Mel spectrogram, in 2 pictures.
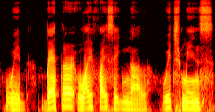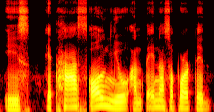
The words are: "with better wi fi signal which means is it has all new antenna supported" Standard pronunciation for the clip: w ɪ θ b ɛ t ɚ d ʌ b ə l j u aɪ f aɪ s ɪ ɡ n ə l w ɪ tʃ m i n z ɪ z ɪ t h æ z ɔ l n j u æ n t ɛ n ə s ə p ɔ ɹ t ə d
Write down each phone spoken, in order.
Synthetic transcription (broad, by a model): w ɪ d b ɛ t ɚ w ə j f aɪ s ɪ ɡ n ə l w ɪ tʃ m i n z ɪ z ɪ t h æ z ɔ l n j u æ n t ɛ n ə s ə p ɔ ɹ t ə d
